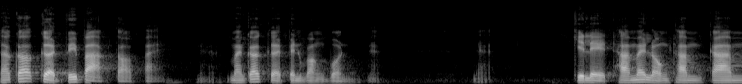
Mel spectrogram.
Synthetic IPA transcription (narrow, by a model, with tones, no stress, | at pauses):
lɛː˦˥wkɔː˥˩kɤː˨˩t̪̚wi˦˥baː˨˩k̚t̪ɔː˨˩pa˧j | na˦˥ma˧nkɔː˥˩kɤː˨˩t̪̚pe˧nwaː˧ŋwo˧nːa̰˦˥ | na̰˦˥ | ki˨˧˩leː˨˩t̪ʰːa˧mha˥˩jlo˩˦ŋt̪ʰa˧mkaː˧m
